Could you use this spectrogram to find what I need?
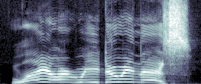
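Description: It is said in a Kermit-like character voice.

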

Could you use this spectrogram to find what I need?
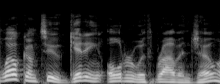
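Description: The words are spoken clearly and distinctly. The speaker calls it right. "I didn't mumble mouth it this time"

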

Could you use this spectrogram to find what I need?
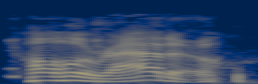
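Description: It is said in a Western way. The speaker calls it right. "it's how you say them with a Western accent"

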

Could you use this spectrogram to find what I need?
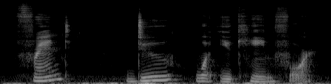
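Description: It is said in a calm tone.

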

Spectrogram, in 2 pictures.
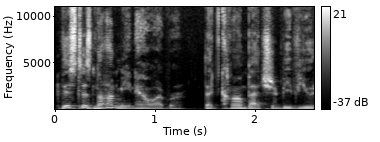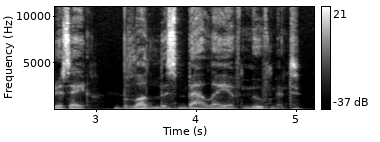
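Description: It is read in a changed, put-on voice. The speaker calls it right.

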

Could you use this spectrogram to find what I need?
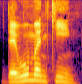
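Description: It is said in a put-on foreign accent. The speaker calls it right. "Can you please do the accent?"

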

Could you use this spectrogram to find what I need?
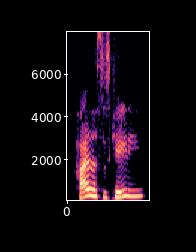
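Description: It is said in a high voice.

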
